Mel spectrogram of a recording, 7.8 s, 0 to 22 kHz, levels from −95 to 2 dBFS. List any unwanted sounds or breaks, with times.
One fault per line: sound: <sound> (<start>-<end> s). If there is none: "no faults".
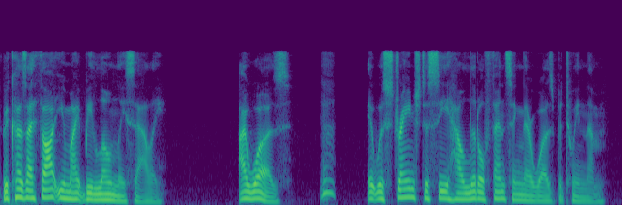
sound: breath (4.0-4.2 s)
